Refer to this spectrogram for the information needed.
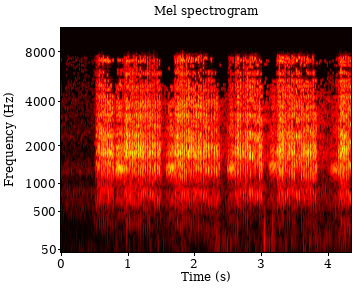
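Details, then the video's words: After a moment of quiet, a hyacinth macaw launches into a steady string of five loud, gravelly squawks, each roughly half a second long and nearly back to back. "Arara Azul Cantando"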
